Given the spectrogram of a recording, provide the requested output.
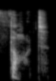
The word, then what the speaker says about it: thought: thought We have the unvoiced th at the beginning.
